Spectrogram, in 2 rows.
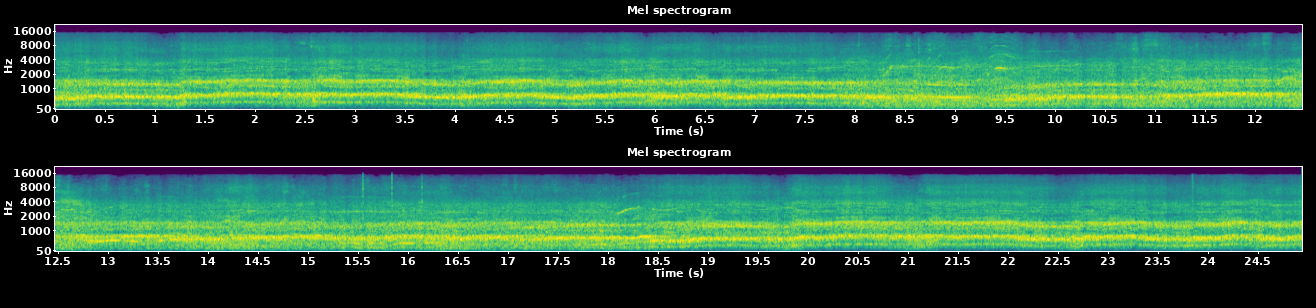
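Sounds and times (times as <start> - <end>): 
football fans chanting: 0.0 - 24.9.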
